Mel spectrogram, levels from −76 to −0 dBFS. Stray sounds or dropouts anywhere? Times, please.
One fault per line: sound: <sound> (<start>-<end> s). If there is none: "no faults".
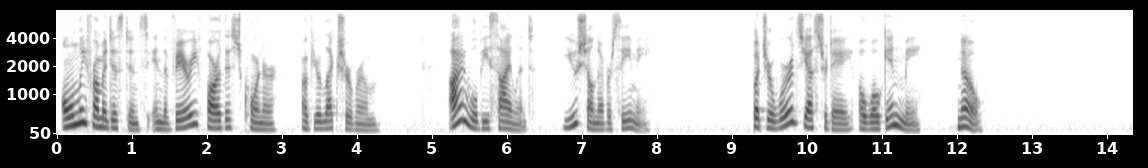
no faults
